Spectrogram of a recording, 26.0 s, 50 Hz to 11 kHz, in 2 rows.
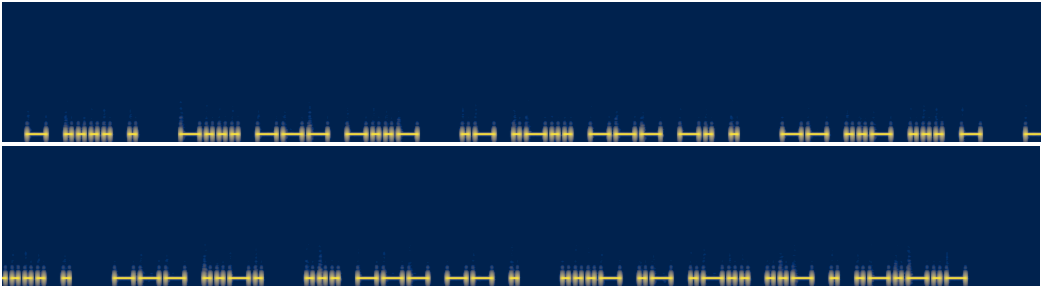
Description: Morse code, heard as a keyed tone, about 16 wpm, 700 Hz. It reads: THE BOX ALONE MUST BE OF SOME VALUE.
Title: Sentences from Top 1000 Words - Review Part 3 - 15wpm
